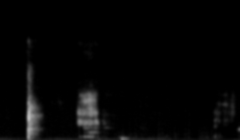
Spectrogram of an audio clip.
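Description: A single sharp hand clap about a quarter second in, followed by a soft breathy laugh through the nose or mouth.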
